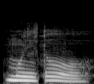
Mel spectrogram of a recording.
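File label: "mlh2to", Proto-Indo-European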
